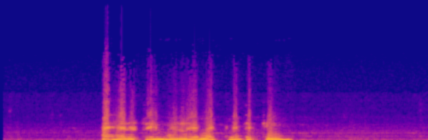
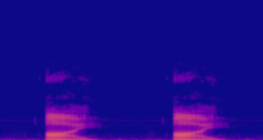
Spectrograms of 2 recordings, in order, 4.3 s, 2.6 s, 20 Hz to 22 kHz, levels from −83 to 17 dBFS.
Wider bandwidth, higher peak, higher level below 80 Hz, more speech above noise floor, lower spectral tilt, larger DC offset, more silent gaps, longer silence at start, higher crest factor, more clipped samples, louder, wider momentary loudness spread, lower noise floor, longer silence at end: about the same, 11 kHz vs 11.5 kHz; first, 0 dBFS vs -12 dBFS; about the same, -42 dBFS vs -44 dBFS; first, 36 dB vs 25 dB; first, -7.5 dB/octave vs -6 dB/octave; neither; neither; first, 1 s vs 0.05 s; second, 10 dB vs 20 dB; neither; first, -8 LUFS vs -30 LUFS; second, 5 LU vs 16 LU; second, -42 dBFS vs -53 dBFS; first, 1.35 s vs 0.1 s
